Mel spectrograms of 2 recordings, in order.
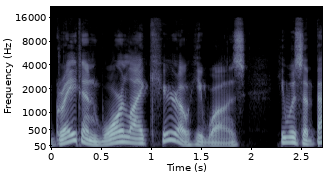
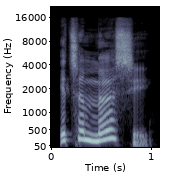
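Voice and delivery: relieved tailor; 11 semitones higher, 5 dB louder than usual. A narrator's reading. Tailor relieved after fight.

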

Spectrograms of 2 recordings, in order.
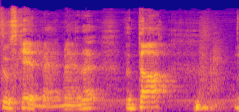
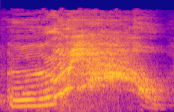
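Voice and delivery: high, drawn-out yowling meow; cat meow noise; 11 semitones higher than usual. Retold or imitated. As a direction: imitate a cat's sudden screechy yowl. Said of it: "it made that cat meow noise".

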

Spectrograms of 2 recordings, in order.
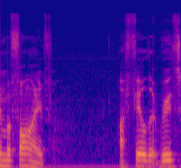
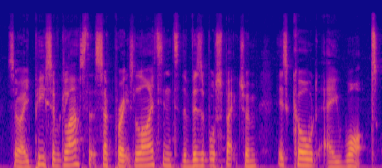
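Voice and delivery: louder, higher quizmaster read-out; quiz question read; 5 semitones higher, 8 dB louder than usual. Acted. Quizmaster reading questions to Facebook Live viewers, announcer style.

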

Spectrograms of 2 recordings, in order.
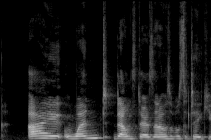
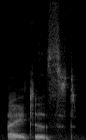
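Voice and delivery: unvoiced whisper; 7 semitones lower, 10 dB quieter than usual. Real, not acted. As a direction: trail off in a whisper. Whisper trailing off.

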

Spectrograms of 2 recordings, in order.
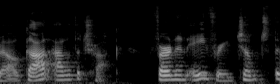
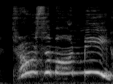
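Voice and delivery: very high, loud yell; high-pitched kid clamoring; boyish cry; 10 dB louder than usual. A narrator's reading. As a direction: shout like an eager boy. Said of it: "cried Avery".

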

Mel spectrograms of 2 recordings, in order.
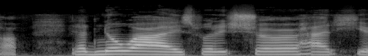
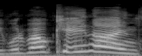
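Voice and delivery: worried; 9 semitones higher, 9 dB louder than usual. A narrator's reading. Worried question while fleeing.

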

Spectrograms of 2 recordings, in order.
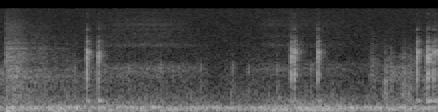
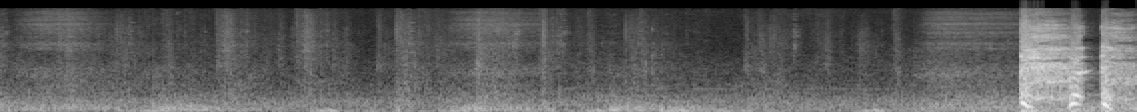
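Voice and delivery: long coughing fit ending loud; sick coughing; 3 semitones lower, 5 dB louder than usual. Real, not acted. Sick gamer interrupted while playing, real coughing fit. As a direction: cough hard, as someone still ill. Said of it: "still a bit sick".

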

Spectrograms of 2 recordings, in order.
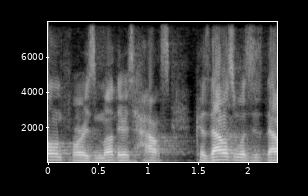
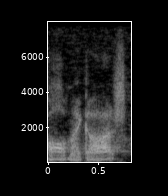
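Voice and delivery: shocked whisper; 5 semitones higher, 16 dB quieter, slower than usual. Retold or imitated. Shocked at seeing crying man.

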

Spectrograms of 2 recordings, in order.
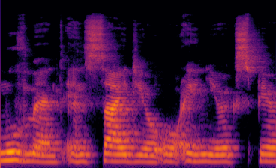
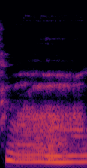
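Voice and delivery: audible exhale "ah"; 5 dB quieter than usual. Shown as a demonstration. Teacher showing how to release inner noise, sighed exhale. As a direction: breathe out through the mouth with a gentle voiced sigh. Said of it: "from your mouth and with sound like".

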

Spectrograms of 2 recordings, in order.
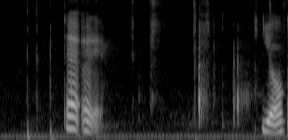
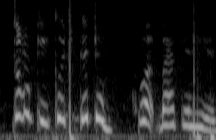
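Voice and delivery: higher-pitched call to a pet; calling, exasperated; 6 semitones higher than usual. Real, not acted. Player ordering the runaway donkey back inside, exasperated call. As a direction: call the animal in, voice raised in pitch.

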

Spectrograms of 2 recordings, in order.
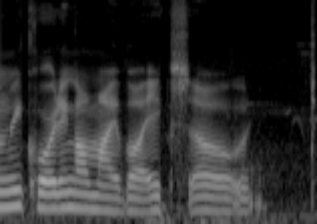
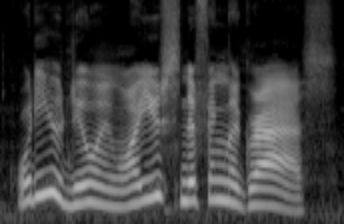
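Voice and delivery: scolding dog; 4 semitones higher, 8 dB louder than usual. Real, not acted.

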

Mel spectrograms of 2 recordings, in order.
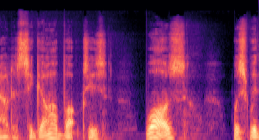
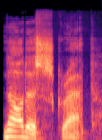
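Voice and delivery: excited, higher-pitched exclamation; carried away; 6 semitones higher, 3 dB louder, slower than usual. A narrator's reading. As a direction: cry out, quite carried away. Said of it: "cried Blunt, quite carried away".

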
